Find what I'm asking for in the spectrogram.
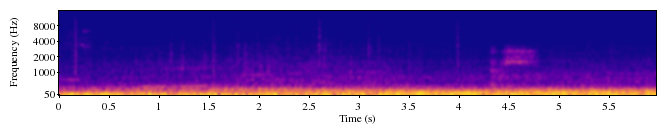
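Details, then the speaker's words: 2002 Chevrolet pickup on a test drive after rear axle replacement: a steady low road rumble with no grinding, unlike the old axle. Audible noise is from front tires chopped by loose front-end components. "so this you can tell this uh this one's far better than the other one already because it doesn't sound like a bunch of rocks inside a dryer"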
